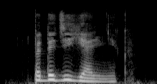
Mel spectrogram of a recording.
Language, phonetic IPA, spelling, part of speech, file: Russian, [pədədʲɪˈjælʲnʲɪk], пододеяльник, noun, Ru-пододеяльник.ogg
